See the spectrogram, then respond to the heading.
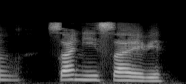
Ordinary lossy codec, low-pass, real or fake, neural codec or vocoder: MP3, 32 kbps; 7.2 kHz; fake; codec, 16 kHz, about 1 kbps, DyCAST, with the encoder's durations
